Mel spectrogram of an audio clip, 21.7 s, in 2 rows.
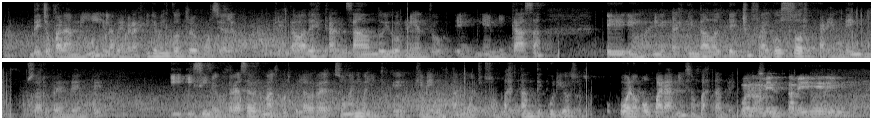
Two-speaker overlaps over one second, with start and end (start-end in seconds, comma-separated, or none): none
